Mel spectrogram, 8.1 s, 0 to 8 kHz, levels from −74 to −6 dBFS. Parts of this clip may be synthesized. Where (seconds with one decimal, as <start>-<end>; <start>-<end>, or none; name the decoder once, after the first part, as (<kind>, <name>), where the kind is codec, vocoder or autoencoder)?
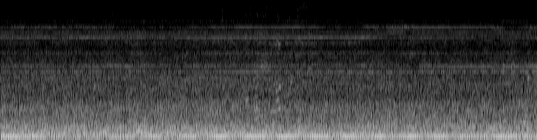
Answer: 0.0-2.6 (codec, DAC); 5.6-6.2; 7.4-8.1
